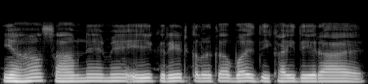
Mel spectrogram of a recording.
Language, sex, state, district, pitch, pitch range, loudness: Hindi, male, Jharkhand, Ranchi, 150 Hz, 145-155 Hz, -14 LUFS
